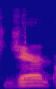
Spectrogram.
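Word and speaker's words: Gerad: It's Jared Parker is how you say it. It's G-E-R-A-D. So I didn't know if it was, okay, is it Jared? Is it Gerard? I thought it was Gerard at first.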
